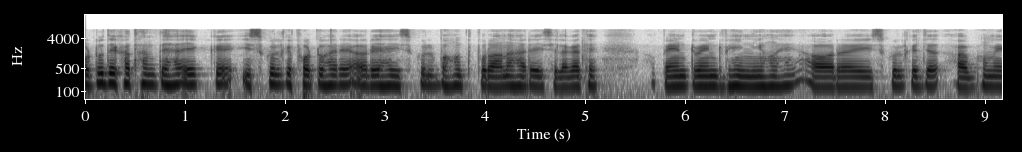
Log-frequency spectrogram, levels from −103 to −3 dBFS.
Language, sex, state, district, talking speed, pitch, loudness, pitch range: Chhattisgarhi, male, Chhattisgarh, Rajnandgaon, 210 wpm, 150 Hz, -17 LUFS, 145-160 Hz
